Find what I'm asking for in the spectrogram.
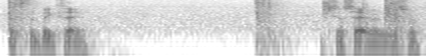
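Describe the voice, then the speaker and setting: A man's voice: low voice, a little fast, noisy background. A man streaming a video game and giving casual, rambling commentary, with many fillers and restarts. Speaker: gaming streamer. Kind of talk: casual live-stream commentary over gameplay.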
